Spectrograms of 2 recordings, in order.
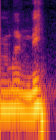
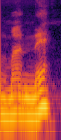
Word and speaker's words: Manet: que vai focar em manê ou mané que seria pronúncia mais correta depois a Rafaela nos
